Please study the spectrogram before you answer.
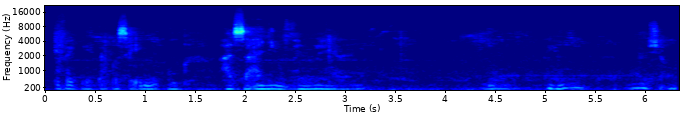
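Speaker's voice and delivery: soft hushed whisper. Real, not acted. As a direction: whisper near the nest. Whispering near the nest.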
